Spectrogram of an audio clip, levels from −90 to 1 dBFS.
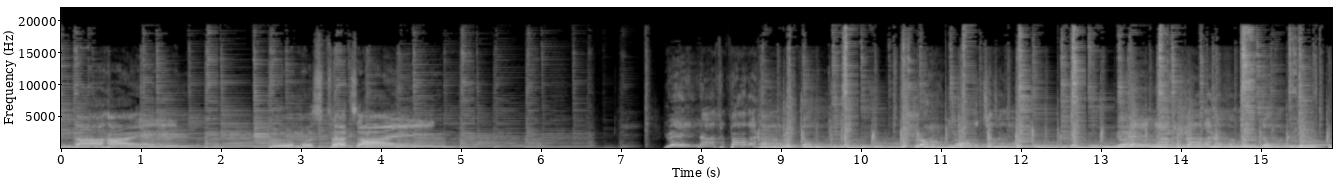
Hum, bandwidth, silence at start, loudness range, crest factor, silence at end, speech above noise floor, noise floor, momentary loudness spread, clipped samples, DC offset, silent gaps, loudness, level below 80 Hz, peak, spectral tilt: none; over 20 kHz; 0 s; 10 LU; 20 dB; 0 s; 27 dB; -49 dBFS; 14 LU; under 0.1%; under 0.1%; none; -22 LUFS; -36 dBFS; -4 dBFS; -4.5 dB/octave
